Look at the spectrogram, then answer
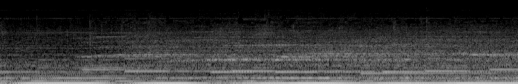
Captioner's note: distant screaming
